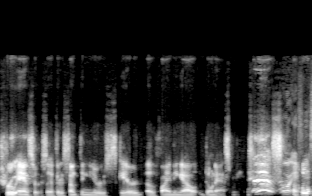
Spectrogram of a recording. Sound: laughs

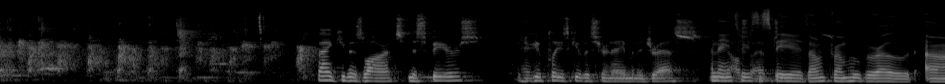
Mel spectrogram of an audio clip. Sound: applause

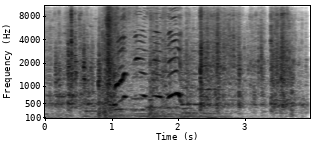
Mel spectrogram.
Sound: loud rattling

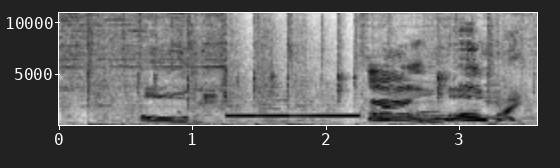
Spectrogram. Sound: beeping

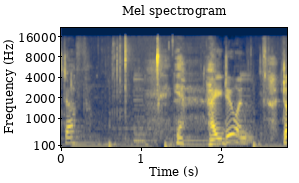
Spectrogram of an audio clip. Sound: eggs cracking

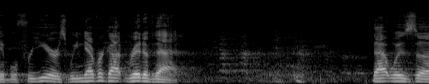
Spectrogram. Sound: laughter

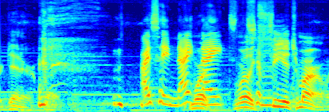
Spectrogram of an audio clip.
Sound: laughs

